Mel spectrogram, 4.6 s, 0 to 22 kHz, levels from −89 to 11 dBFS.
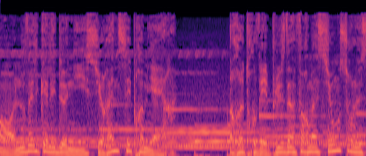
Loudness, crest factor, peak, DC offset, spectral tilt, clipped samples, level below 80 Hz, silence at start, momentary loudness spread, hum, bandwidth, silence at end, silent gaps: -19 LUFS; 12 dB; -6 dBFS; under 0.1%; -5 dB/octave; under 0.1%; -36 dBFS; 0 s; 3 LU; none; 15.5 kHz; 0 s; none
